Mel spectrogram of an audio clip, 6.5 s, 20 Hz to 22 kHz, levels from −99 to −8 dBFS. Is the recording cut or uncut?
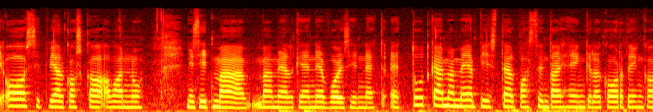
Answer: uncut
